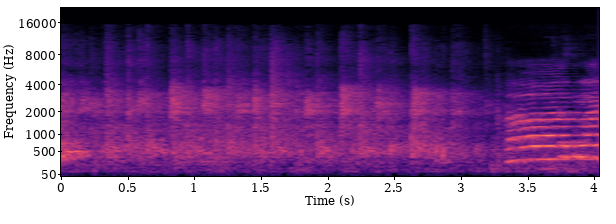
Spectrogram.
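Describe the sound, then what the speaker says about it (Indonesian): A classroom group claps together for a student, a dense burst of overlapping hand claps lasting several seconds, after which a voice starts speaking over the fading applause. "Baik, kita kasih aplaus dulu untuk Dwi."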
